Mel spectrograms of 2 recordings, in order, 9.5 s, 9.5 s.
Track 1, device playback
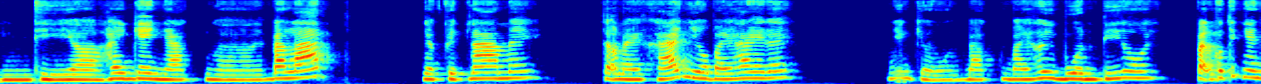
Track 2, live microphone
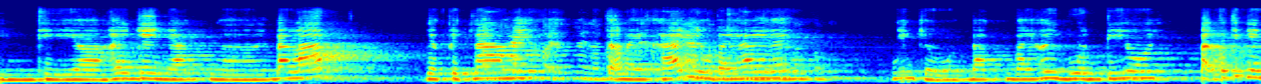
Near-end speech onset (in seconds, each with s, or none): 3.6 s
